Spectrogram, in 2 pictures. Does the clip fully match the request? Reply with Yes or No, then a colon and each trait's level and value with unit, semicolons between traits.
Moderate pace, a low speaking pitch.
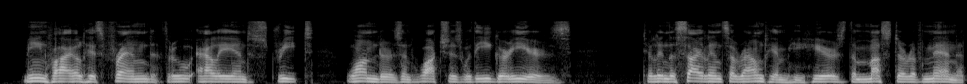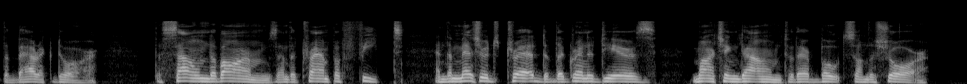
Yes: average, 165 wpm; low, 125 Hz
